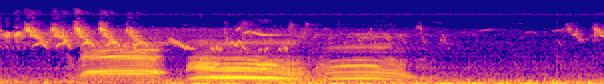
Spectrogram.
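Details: Tame cattle kept on pasture in an extensive oil palm estate call out three moos in a row, each a steady harmonic bellow fading at the end, with birds twittering faintly overhead.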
